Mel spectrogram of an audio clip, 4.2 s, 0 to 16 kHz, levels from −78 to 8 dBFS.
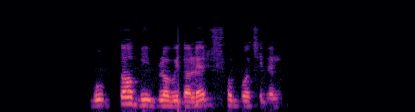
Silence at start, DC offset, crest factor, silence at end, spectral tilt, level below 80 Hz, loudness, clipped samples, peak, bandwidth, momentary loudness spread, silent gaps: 0.95 s; under 0.1%; 18 dB; 1.4 s; -7.5 dB/octave; -64 dBFS; -21 LUFS; under 0.1%; -6 dBFS; 7.2 kHz; 12 LU; 1.11-1.19 s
